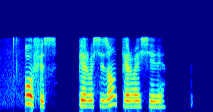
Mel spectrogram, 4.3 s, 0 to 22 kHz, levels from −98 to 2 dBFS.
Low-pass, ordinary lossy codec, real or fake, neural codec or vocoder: 5.4 kHz; Opus, 64 kbps; fake; codec, 16 kHz in and 24 kHz out, 1 kbps, XY-Tokenizer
